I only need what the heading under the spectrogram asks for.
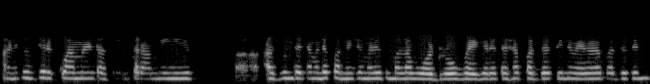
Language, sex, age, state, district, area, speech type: Marathi, female, 30-45, Maharashtra, Mumbai Suburban, urban, conversation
